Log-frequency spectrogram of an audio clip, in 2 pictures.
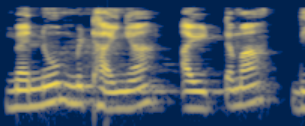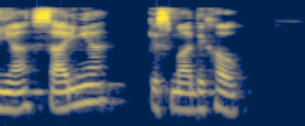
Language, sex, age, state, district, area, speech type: Punjabi, male, 18-30, Punjab, Jalandhar, urban, read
